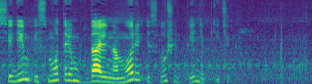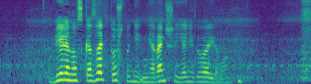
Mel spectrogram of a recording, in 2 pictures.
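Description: A middle-aged woman speaks calmly close by.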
